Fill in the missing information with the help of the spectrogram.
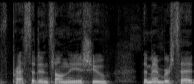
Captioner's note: speaking French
